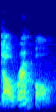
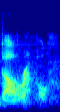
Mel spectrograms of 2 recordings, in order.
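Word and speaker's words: Dalrymple: say his name he he emphasizes a latter syllable I think he says William Del rmle I had always called him William do rmle but William do rmle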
